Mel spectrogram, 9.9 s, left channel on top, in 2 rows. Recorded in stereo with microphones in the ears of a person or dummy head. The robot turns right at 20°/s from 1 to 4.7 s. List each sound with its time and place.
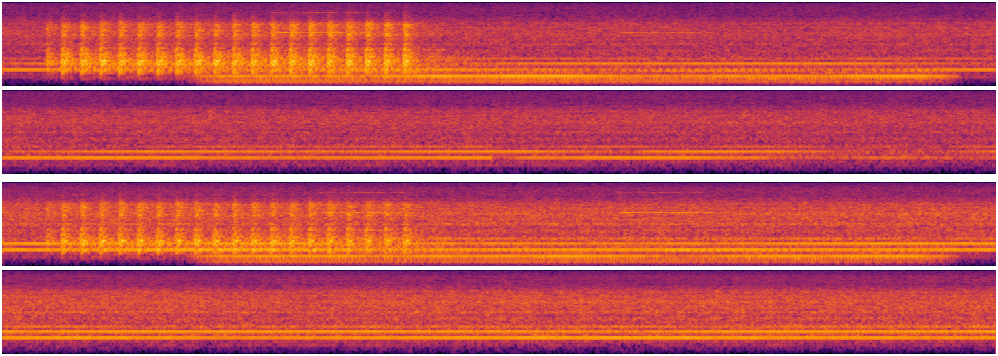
0.2 s a gunshot: 5° right (ahead or behind), 2.5 m; by 2.1 s 15° left (ahead or behind), 2.5 m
